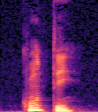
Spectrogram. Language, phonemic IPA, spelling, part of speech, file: French, /kɔ̃.te/, conter, verb, Fr-conter.ogg
- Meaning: to recount (tell a story)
